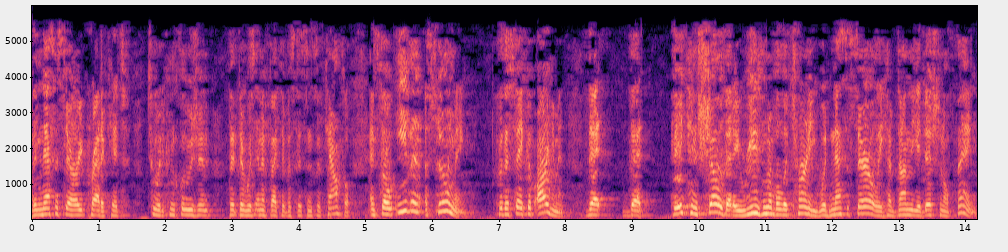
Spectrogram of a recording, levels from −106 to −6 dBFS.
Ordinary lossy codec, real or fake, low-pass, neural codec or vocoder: AAC, 32 kbps; fake; 5.4 kHz; codec, 16 kHz, 8 kbps, FreqCodec, larger model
